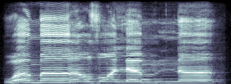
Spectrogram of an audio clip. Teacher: Huruf za itu adalah huruf yang tafkhim. Wa ma zalamna, za itu yang ditafkhimkan, adapun lam dinipiskan.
